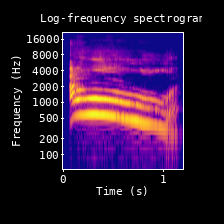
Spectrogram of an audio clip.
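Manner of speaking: high, loud puzzled squawk; confused parrot. A narrator's reading. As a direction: squawk in bewilderment. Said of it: "Now the bird sounded confused".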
